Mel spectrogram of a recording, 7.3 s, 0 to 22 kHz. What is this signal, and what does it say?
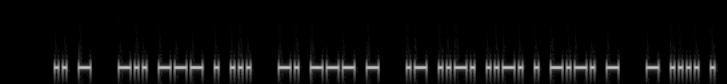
Morse code, heard as a keyed tone, about 32 wpm, 700 Hz. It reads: IT DOES NOT AFFECT THE
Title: Sentences from Top 1000 Words - Review Part 6 - 30wpm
